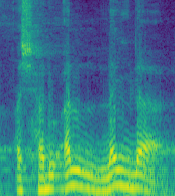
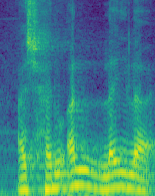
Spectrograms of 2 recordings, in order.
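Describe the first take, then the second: No difference in how they are said.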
